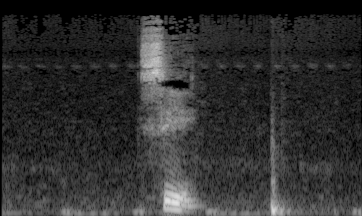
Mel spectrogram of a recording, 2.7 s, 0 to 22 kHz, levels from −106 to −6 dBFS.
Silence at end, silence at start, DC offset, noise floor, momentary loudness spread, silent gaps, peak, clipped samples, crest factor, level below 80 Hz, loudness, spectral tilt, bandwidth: 0.6 s; 1.05 s; under 0.1%; -62 dBFS; 16 LU; none; -10 dBFS; under 0.1%; 22 dB; -56 dBFS; -27 LUFS; -3 dB/octave; 16.5 kHz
